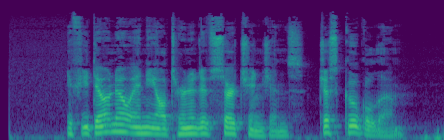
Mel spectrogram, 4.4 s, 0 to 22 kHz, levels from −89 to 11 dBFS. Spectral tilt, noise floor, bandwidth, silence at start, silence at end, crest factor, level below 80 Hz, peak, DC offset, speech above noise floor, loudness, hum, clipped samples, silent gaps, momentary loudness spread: -5 dB/octave; -53 dBFS; 16 kHz; 0.65 s; 0 s; 18 dB; -48 dBFS; -6 dBFS; under 0.1%; 31 dB; -23 LUFS; none; under 0.1%; none; 13 LU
